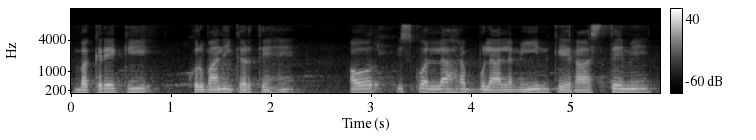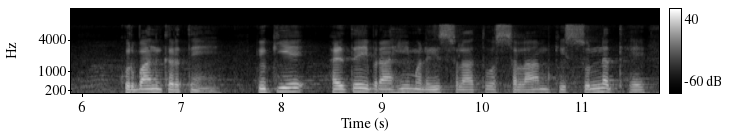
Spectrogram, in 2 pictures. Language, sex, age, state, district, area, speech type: Urdu, male, 18-30, Uttar Pradesh, Siddharthnagar, rural, spontaneous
